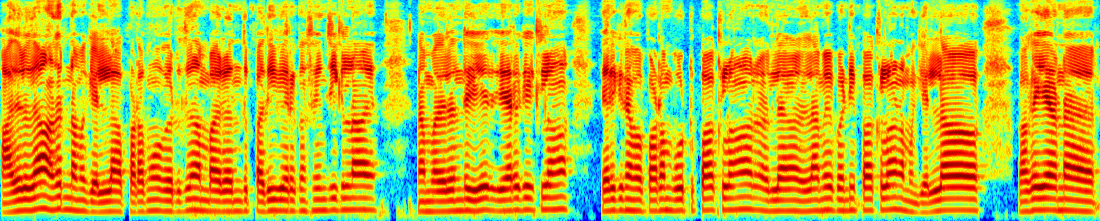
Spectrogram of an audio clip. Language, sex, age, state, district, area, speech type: Tamil, male, 18-30, Tamil Nadu, Salem, urban, spontaneous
